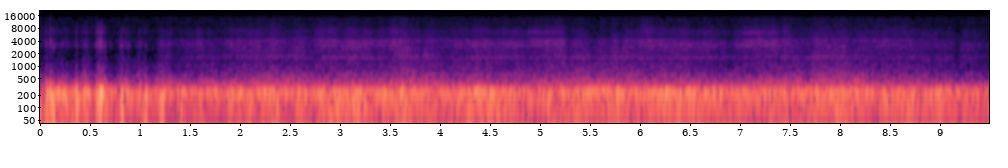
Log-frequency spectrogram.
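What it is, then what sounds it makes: Metal mesh microphone grille being scratched. Fingertips and nails rapidly scratch a hollow, silver metal mesh microphone grille. The result is a steady, dense, low scratching rumble centered around 200 Hz, with almost no high or bright content, holding a fairly even level for the full clip.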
